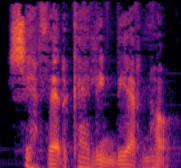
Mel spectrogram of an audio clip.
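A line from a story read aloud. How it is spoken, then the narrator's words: Whisper. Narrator (Spanish): susurró ella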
